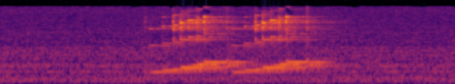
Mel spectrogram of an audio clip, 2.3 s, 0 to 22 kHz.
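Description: Slot machine's win jingle: the game music drops out, and about a second in two quick rising chime runs sound, one after the other. They mark an 800-point win being added to the win counter.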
